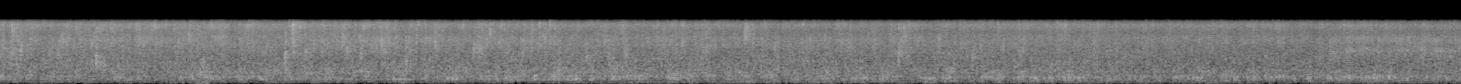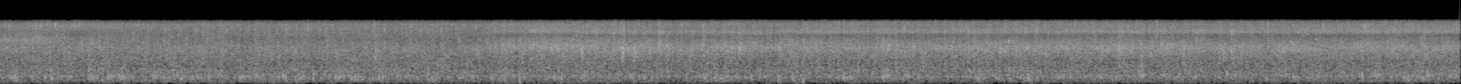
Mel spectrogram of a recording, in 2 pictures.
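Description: Heavy rain falling steadily on roofs, with water streaming off the eaves.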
